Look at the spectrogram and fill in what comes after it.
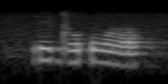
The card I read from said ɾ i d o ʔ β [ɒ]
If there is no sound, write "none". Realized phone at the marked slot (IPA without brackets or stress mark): ʌ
